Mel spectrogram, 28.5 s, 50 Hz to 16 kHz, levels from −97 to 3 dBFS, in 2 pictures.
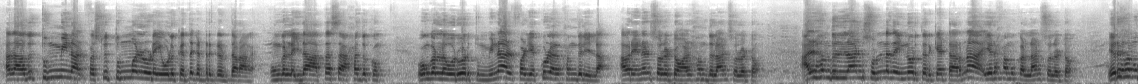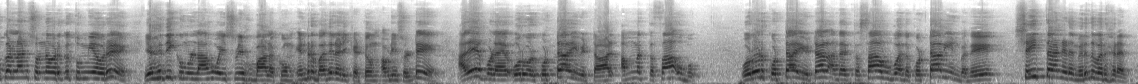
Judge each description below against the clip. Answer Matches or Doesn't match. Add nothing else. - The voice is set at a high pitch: Matches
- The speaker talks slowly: Matches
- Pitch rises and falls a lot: Doesn't match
